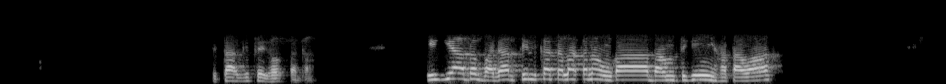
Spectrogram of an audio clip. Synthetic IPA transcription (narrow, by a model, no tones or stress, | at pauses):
sit̪aʔɡit̪ɛɡʱɔʔkana̰ | iɡjad̪ɔbad͡ʒaɾsʰilkat͡ʃalakanauŋkad̪amt̪iɡiɲɦat̪awa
